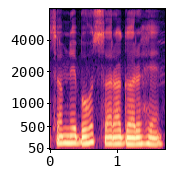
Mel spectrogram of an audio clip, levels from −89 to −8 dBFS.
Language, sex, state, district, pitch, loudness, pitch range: Hindi, male, Arunachal Pradesh, Longding, 140 Hz, -12 LUFS, 140-155 Hz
